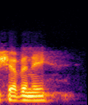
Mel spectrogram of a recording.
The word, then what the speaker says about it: Chevigny: Jim Chevegni. It's spelled C-H-E-V-I-G-N-Y.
